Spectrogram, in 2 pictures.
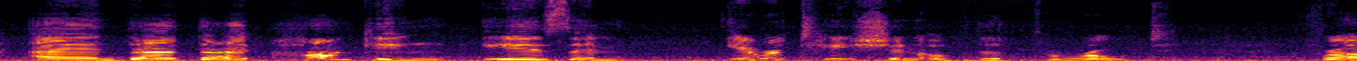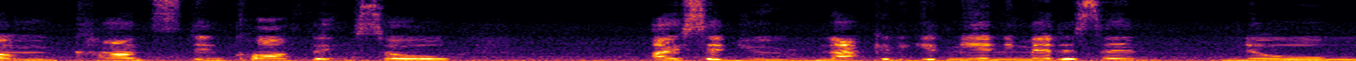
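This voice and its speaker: A woman with a cough telling a story in a casual vlog, animated and wry, laughing as she goes, sitting in a car. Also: medium pitch, background noise. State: congested with a cough. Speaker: vlogger. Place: in a car with the air conditioning on.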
